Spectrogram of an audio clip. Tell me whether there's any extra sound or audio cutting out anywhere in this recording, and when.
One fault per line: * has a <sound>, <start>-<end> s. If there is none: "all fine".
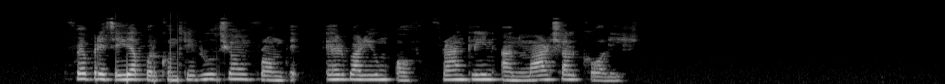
all fine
